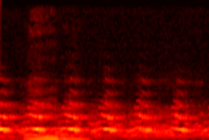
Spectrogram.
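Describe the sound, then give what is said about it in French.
Seagulls calling: one loud, nasal, honking cry lasting under a second, followed by quieter, ragged calls that continue to the end. “alors on va faire honneur aux mouettes, hein. Elles sont là, les mouettes.”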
